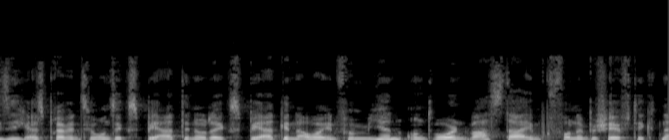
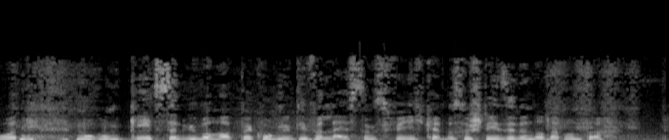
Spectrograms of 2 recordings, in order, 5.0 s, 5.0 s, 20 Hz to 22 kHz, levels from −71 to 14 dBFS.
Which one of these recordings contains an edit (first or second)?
first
